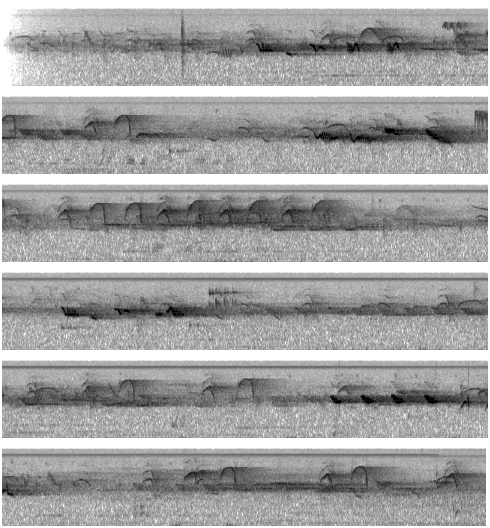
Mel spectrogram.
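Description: Birds chirping in quick bursts of short, rapidly repeated high notes, coming every few seconds, over a steady outdoor background noise.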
